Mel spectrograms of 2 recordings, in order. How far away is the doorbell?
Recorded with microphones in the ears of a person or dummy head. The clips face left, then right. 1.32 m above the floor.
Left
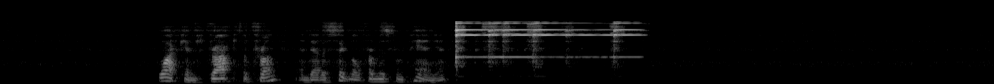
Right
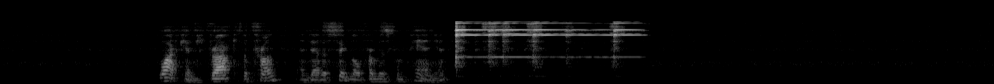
About 3 m.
